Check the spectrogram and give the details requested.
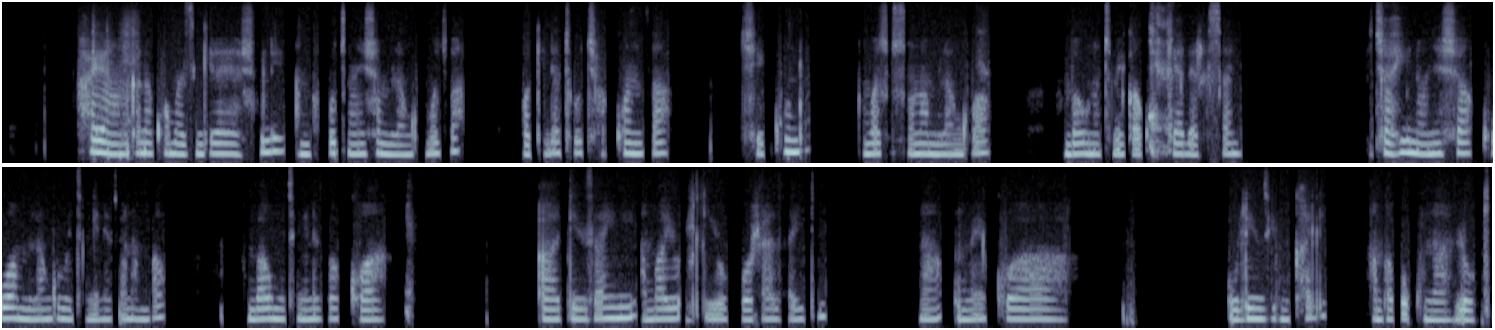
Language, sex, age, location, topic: Swahili, female, 18-24, Kisii, education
